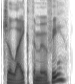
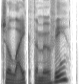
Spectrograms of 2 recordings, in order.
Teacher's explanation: Think about the J sound. It represents D plus Y.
